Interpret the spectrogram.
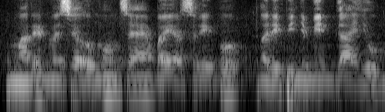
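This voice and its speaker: A man's voice: fairly low pitch, level tone, normal speed. Man preaching a playful sermon, echoey hall. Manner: playful, acts out little scenes, frequent sighs of astagfirullah. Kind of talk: humorous sermon. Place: large hall before an audience. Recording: echoey hall with faint noise.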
